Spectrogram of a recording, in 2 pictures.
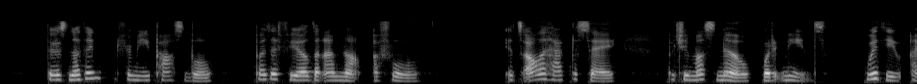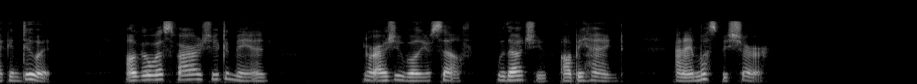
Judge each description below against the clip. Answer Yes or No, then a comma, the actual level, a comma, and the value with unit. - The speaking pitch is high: Yes, high, 195 Hz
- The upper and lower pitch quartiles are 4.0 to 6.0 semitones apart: Yes, average, 4.6 semitones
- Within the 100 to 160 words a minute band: No, average, 175 wpm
